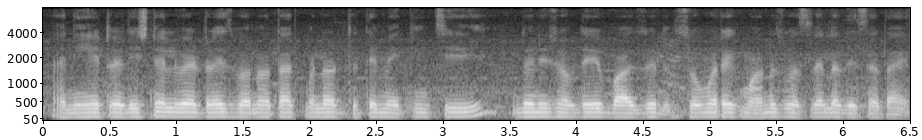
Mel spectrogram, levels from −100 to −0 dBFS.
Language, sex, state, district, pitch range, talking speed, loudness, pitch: Marathi, male, Maharashtra, Aurangabad, 100-110 Hz, 165 wpm, -17 LUFS, 105 Hz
